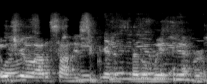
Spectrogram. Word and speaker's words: Israel Adesanya: You gotta say it like this. Israel Adesanya is one of the greatest middleweight champions right now.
